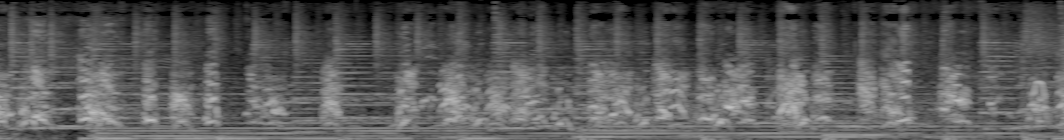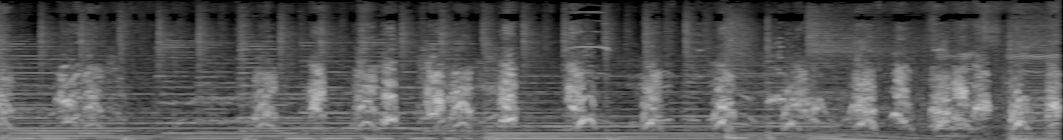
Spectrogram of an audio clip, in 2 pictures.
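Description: Several dogs barking and yipping over and over, with background music of held chords underneath.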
